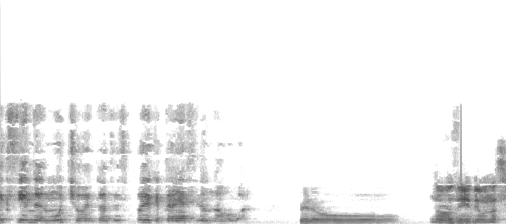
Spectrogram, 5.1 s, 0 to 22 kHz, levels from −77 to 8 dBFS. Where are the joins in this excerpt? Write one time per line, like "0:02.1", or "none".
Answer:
0:02.8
